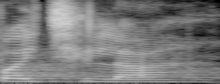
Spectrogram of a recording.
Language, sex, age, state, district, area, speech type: Maithili, female, 18-30, Bihar, Madhubani, rural, read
